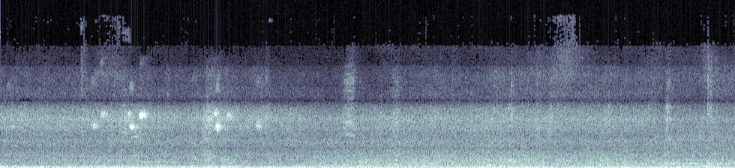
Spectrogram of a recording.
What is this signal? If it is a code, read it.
The noise inside a subway train. There is no code.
